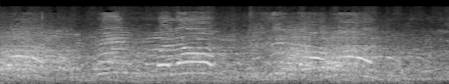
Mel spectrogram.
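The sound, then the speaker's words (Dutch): A steady murmur of many overlapping voices from a protest crowd at Shaheen Bagh, continuous and fairly loud, with no single speaker standing out and brief higher-pitched voices rising and falling within the babble. “Dus je hoort veel geroezemoes en hoe dichterbij je komt hoor je, nou ja, soms gezang, want er wordt veel gezongen.”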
